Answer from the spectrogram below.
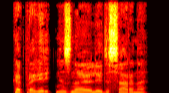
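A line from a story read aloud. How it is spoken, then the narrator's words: Calm reply. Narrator (Russian): спокойно отозвалась Лилейн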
